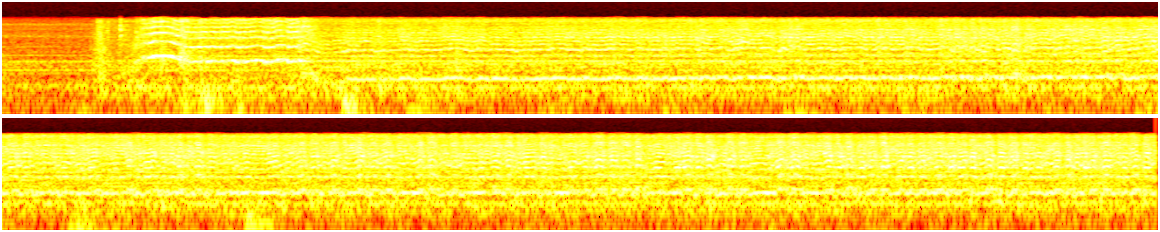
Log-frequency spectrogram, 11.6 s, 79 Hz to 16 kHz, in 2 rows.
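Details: HP LaserJet 2100/2200DN printing a demo page: the scanner motor spins up with a rising whine, then holds a steady, piercing high-pitched squeal before a fatal error shows on the LEDs; a common scanner motor fault.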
